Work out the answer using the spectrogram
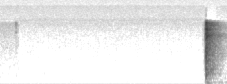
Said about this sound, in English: And give me one more clap, please.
